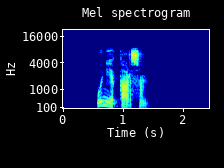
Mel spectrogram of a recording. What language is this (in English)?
Kabyle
